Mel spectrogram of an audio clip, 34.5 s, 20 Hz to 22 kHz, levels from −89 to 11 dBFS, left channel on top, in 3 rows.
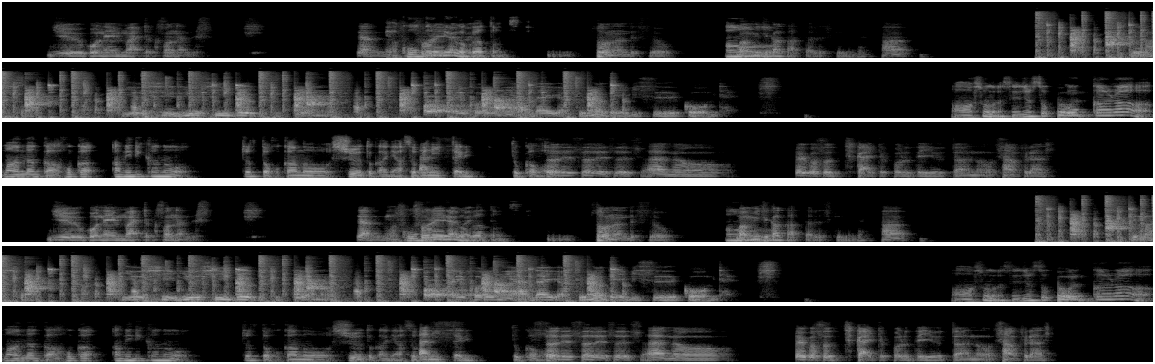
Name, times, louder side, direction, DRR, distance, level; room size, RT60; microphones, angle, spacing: voice 1, 0.4-2.1 2.4-2.6 3.5-4.7 5.9-6.7 7.3-9.0 11.3-11.9 12.3-12.4 12.7-14.9 16.0-18.8 19.1-19.3 22.1-22.3 27.2-27.3 28.4-30.3 30.9-33.5, right 3 dB, 50° right, 0.5 m, -35 dB
voice 2, 3.8-5.2 7.2-7.8 11.2-11.5 12.9-13.4 21.0-24.9 25.4-27.7 28.1-28.5, left 4 dB, 45° left, 0.3 m, -35 dB
sound 1, 10.3-17.7, equal, ahead, 1.5 m, -30 dB
4.4 x 2.6 x 2.3 m
head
